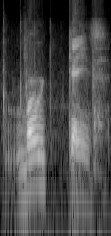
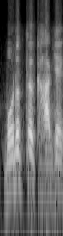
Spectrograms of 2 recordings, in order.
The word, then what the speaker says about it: mortgage: 이건 뭐냐면 mortgage. T가 묵음이에요. T가. 알겠죠? 모르트 가게 그러지 말고 알겠어요, 여러분? 그래서 이게 mortgage가 되는 겁니다.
